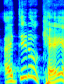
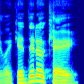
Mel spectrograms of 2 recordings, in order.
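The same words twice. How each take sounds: First: I did okay said higher and louder; I did okay thrown up high with pride; proud surprise. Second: Said in the usual way. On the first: Real, not acted. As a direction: burst out that I did okay, pleased. Proud turn in the story.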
